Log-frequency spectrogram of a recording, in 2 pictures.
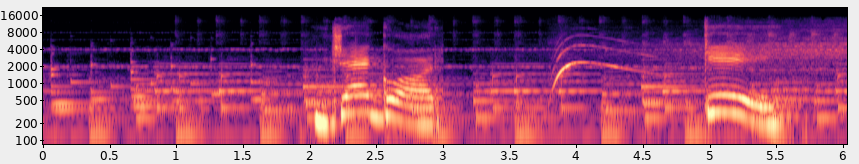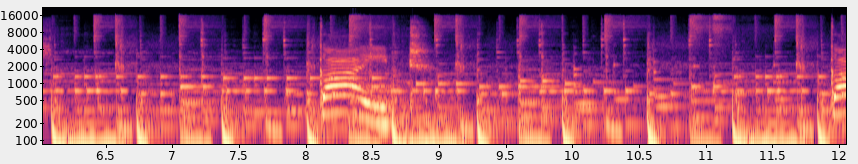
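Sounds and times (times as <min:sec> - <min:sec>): cheerful children's music: 0:00.0 - 0:12.0
swooping whistle sound effect: 0:03.8 - 0:04.9
high voice calling out: 0:03.8 - 0:05.6.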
